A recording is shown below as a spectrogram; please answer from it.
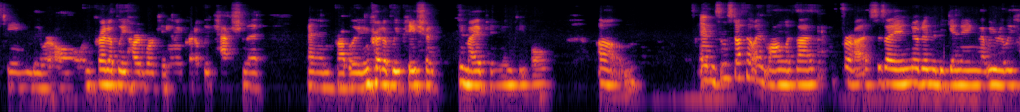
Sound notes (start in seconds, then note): none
